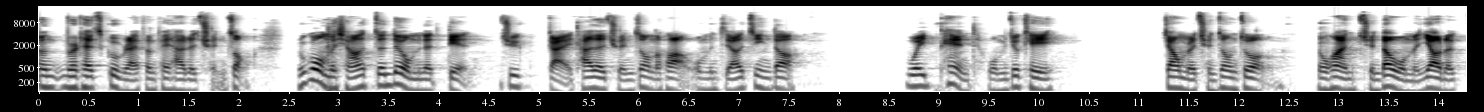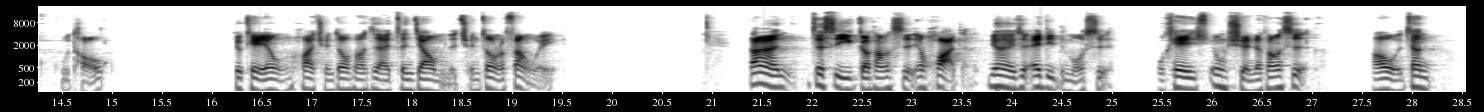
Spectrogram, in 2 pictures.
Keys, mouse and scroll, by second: 5.0 click, 6.7-9.7 drag, 10.7-13.0 drag, 13.0 ctrl+z, 13.8 click, 16.4-18.6 drag, 19.2-24.7 drag, 25.1 click, 26.8 click.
